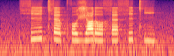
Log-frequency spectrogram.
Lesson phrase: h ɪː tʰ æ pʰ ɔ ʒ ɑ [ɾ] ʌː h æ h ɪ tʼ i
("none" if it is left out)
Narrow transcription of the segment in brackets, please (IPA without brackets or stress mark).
ɾ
